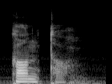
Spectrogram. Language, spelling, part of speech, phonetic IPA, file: Polish, konto, noun, [ˈkɔ̃ntɔ], Pl-konto.ogg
